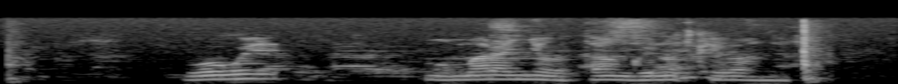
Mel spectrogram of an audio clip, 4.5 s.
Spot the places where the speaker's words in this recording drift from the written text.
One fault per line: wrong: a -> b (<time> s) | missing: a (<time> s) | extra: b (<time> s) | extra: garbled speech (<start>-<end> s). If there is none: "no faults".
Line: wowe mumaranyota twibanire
extra: ngwino (3.1 s)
